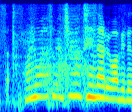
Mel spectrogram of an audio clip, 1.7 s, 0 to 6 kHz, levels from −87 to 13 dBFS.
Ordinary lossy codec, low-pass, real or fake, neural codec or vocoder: none; 5.4 kHz; fake; codec, 16 kHz, 0.7 kbps, FocalCodec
